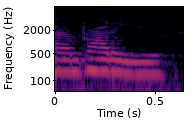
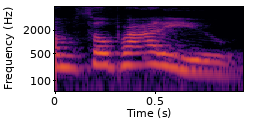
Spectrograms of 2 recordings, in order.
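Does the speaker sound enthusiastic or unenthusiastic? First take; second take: unenthusiastic; enthusiastic. First: It is said flatly, without enthusiasm. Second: It is said warmly, with excitement. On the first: What I do is not enough. The speaker calls it wrong. "if your parent was just like, okay, good, proud of you" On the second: When I do good things, I'm seen and celebrated. The speaker calls it right. "wow, I'm so proud of you"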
